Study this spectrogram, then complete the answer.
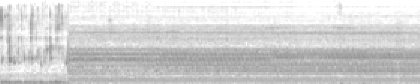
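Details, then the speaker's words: Chefman single-serve K-Cup/ground drip coffee maker near the end of brewing: after a brief splash, a steady droning buzz with a whiny edge; an unusual pump noise, cause unclear, water not boiling hot. "That is a weird noise. Do you hear it? Okay, I'm not used to that."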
